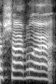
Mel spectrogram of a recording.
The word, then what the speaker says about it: Charleroi: Was it Charleroi? Might have been. Anyway, I don't know how to pronounce that. I was winging that. – He played for Charleroi and Standard Liège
